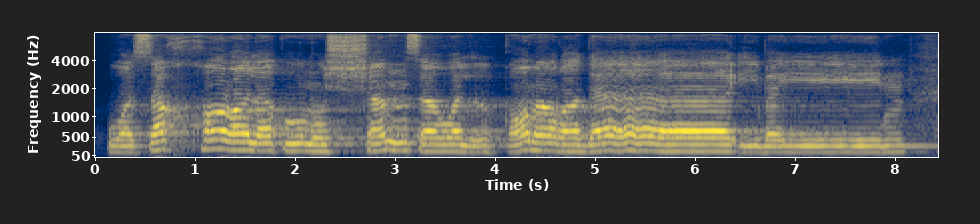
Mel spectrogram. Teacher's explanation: خا حروف مستعلیہ میں سے پر پڑھیں گے، را کو پر زبر، را کو پر پڑھیں گے.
